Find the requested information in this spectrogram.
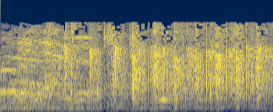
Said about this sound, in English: Man, if that's all it gets to get some applause, it's going to be a good Sunday. You guys are primed.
